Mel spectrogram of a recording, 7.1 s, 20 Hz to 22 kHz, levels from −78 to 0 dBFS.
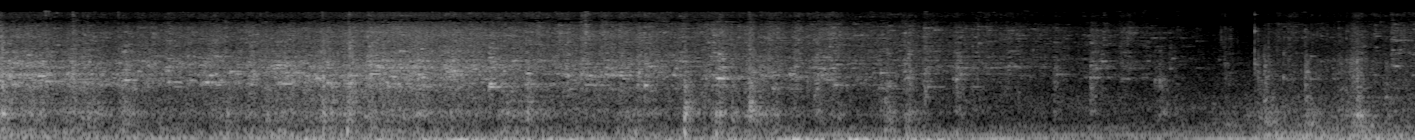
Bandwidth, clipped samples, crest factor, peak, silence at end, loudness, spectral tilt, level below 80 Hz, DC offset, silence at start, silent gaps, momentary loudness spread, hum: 16.5 kHz; under 0.1%; 20 dB; -8 dBFS; 0 s; -26 LUFS; -1.5 dB/octave; -36 dBFS; under 0.1%; 0 s; none; 14 LU; none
